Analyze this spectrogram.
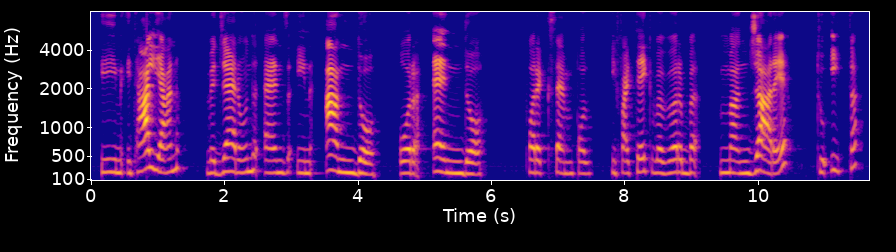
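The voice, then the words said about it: Italian accent. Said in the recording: “I have a strong ing with my Italian accent.”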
